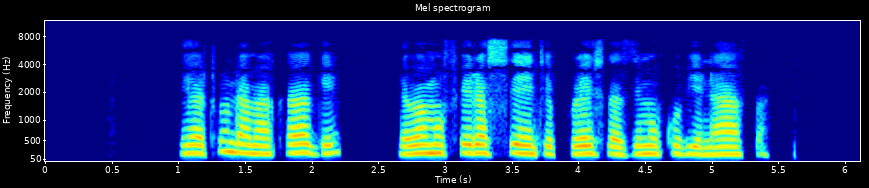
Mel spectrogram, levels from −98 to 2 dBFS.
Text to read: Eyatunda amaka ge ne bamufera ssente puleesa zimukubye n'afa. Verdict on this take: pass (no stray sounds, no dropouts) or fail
pass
